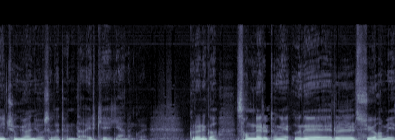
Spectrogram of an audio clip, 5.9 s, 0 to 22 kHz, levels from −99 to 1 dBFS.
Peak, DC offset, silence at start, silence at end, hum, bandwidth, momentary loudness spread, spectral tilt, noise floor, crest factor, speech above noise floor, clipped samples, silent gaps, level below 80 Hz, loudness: -12 dBFS; under 0.1%; 0 s; 0 s; none; 15.5 kHz; 16 LU; -7.5 dB/octave; -56 dBFS; 16 dB; 28 dB; under 0.1%; none; -50 dBFS; -29 LUFS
